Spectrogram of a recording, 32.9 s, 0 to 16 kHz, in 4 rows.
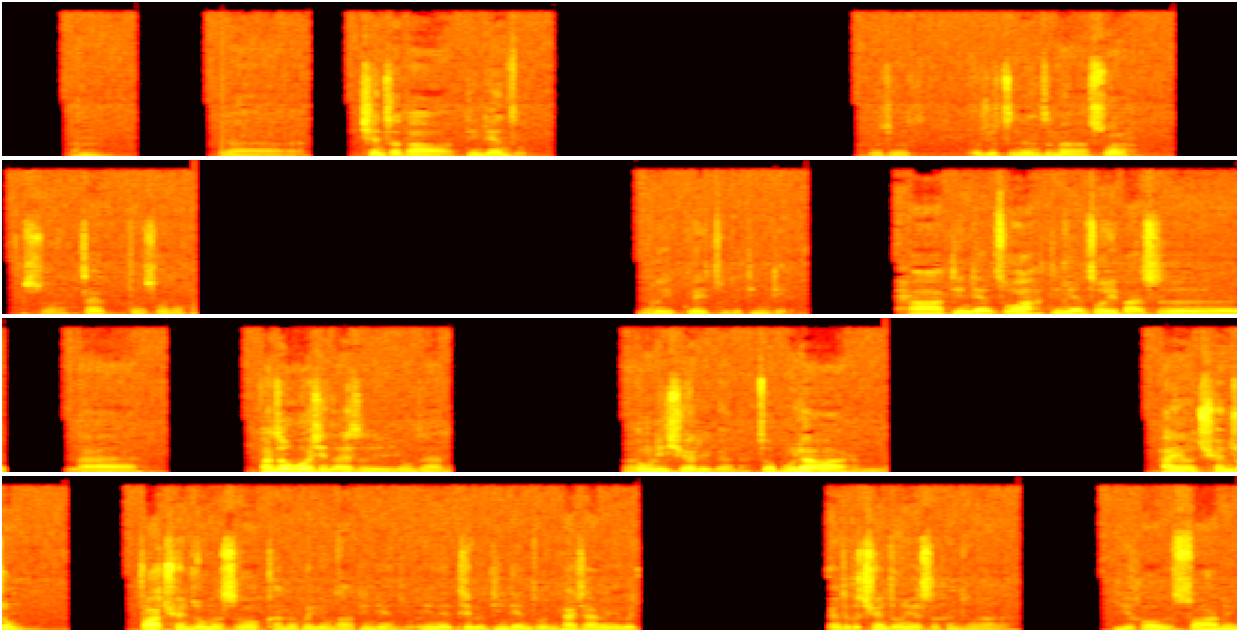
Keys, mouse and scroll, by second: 0.0 click, 0.4 a, 4.8 t, 7.6-9.3 drag, 16.1-17.5 drag, 17.5-21.3 middle drag, 22.3-28.7 middle drag, 28.7-30.6 drag.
